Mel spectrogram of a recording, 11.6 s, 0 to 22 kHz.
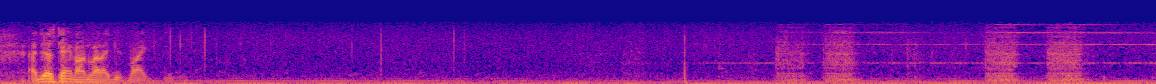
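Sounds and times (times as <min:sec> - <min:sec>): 
low hum: 0:00.0 - 0:11.5
speech: 0:00.3 - 0:01.8
faint clicks: 0:01.5 - 0:04.8
telephone bell ringing: 0:07.7 - 0:11.5.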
